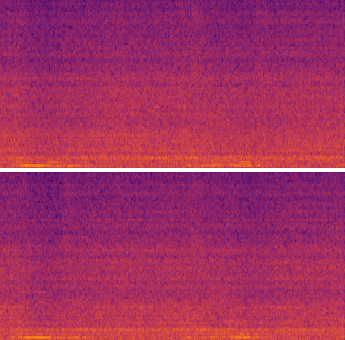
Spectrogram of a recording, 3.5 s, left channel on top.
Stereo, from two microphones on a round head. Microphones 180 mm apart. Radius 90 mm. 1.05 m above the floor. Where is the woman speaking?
25° right (ahead or behind), 5 m; by 3.5 s 50° right (ahead or behind), 5.5 m.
